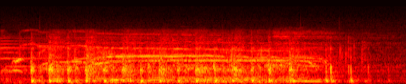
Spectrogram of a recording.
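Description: Rock drum kit played in a fast fill of rapid hits for about three seconds, with a held note ringing over it, then dying away near the end.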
